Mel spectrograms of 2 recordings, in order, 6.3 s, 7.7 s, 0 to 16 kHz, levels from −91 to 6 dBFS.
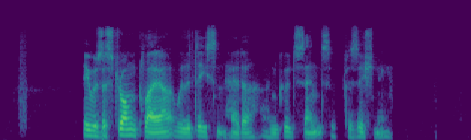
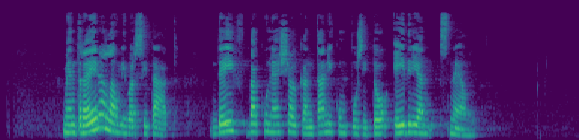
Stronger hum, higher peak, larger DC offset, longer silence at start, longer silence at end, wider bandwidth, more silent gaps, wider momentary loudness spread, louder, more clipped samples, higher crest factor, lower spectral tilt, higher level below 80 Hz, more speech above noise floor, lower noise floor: neither; about the same, -8 dBFS vs -6 dBFS; neither; first, 1.1 s vs 0.85 s; second, 1.1 s vs 1.4 s; second, 8 kHz vs 11.5 kHz; neither; first, 17 LU vs 13 LU; second, -29 LUFS vs -25 LUFS; neither; about the same, 22 dB vs 20 dB; about the same, -6 dB/octave vs -5 dB/octave; first, -66 dBFS vs -80 dBFS; about the same, 57 dB vs 54 dB; first, -86 dBFS vs -79 dBFS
